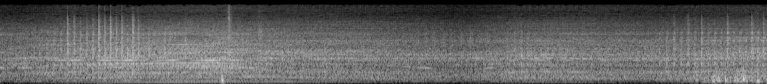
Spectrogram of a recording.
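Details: Hyundai 2.0 16-valve 143 hp petrol engine, 136,000 km, idling: light, fairly quick irregular ticking over the hum; some engine noise, source unclear.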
